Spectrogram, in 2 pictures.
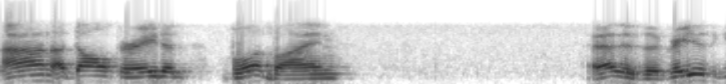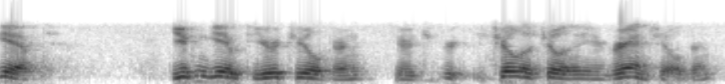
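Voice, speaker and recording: Man, mid-pitched voice, preacher's address, halting deliberate phrasing, repetition for emphasis, muffled phone-like recording. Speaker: preacher giving a public address. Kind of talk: sermon-like extremist political address. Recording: muffled, thin phone-like audio.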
